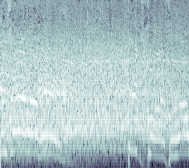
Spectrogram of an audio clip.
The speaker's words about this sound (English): The crowd cheers loudly, not letting up. Remember, Pujols plays for the other team, the Angels, and at this point hasn't been a Cardinal for eight years. But the crowd doesn't care.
